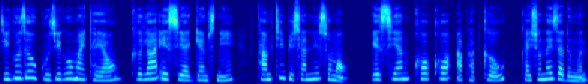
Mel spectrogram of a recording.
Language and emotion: Bodo, neutral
